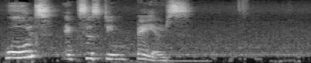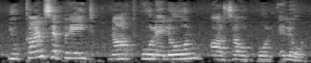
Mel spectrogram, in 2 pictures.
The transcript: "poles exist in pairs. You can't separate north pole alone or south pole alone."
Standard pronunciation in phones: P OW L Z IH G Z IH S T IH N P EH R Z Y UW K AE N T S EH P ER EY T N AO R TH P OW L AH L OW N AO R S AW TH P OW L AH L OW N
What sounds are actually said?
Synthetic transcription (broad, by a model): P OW L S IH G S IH S T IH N P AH R S Y UW K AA N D S EH P ER EY T N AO R T P OW L AH L OW N AO R S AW T P OW L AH L OW N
